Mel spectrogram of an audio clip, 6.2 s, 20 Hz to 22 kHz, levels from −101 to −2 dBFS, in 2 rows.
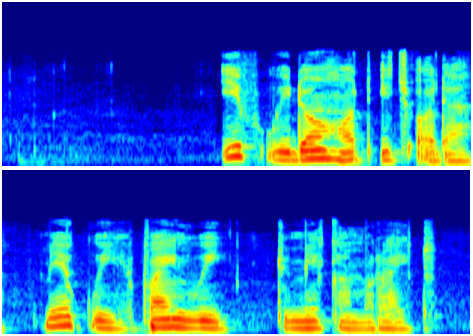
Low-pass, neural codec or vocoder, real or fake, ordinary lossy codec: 7.2 kHz; codec, 16 kHz, 16 kbps, FreqCodec, larger model; fake; none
